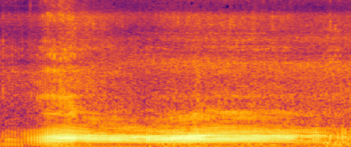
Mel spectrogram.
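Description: A motorcycle engine idles close by with a steady low throb, swelling slightly, then easing off.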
